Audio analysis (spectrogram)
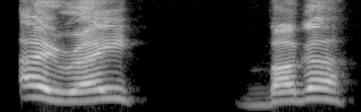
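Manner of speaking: high, loud mock Cockney; cheeky put-on British voice. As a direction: call out in a hammed-up English accent. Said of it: "maybe he needs to be less classy".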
